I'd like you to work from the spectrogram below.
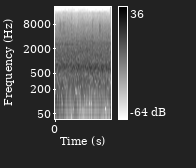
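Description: Crowd at a Test cricket match between England and Pakistan on its feet applauding a batsman, a dense loud wash of clapping and cheering, continuous and close throughout the short moment.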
